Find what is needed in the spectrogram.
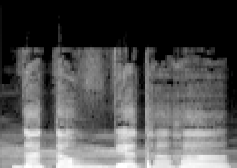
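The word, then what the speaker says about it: ಗತವ್ಯಥಃ: ಉದಾಸಿನೋ ಮೂರು ದೀರ್ಘ ಅಕ್ಷರಗಳು ಗತವ್ಯತಹ ಗತವ್ಯತಹ ಗತ ಮೇಲೆ ಆಘಾತ ಇದೆ ಮುಂದೆ ಬರುವ ಜೋಡಕ್ಷರ ವಕೆ ಯದ ಒತ್ತು ಗತವ್ಯತಹ ಸರ್ವಾರಂಭ ಪರಿತ್ಯಾಗಿ ಸರ್ವಾರಂಭ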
